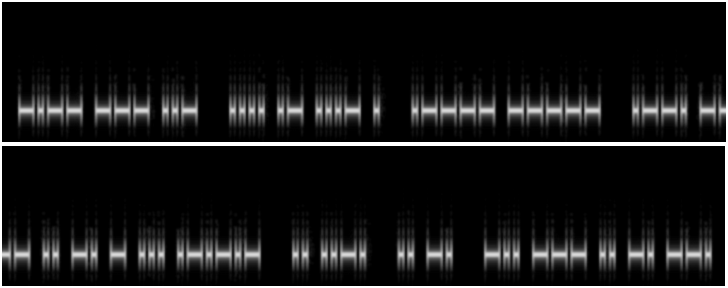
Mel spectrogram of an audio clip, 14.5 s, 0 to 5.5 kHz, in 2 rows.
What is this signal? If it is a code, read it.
Morse code, heard as a keyed tone, about 25 wpm, 600 Hz. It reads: YOU HAVE 10 POINTS. IF IN DOING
